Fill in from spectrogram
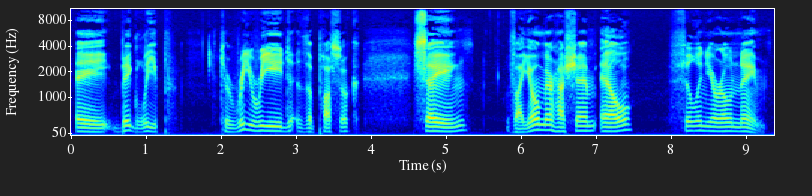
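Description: Slow, smooth-voiced older New man. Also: fairly low pitch, no room sound. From Brooklyn, New York. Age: 60s. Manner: measured, explanatory, with Hebrew terms. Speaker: host. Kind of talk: Torah commentary talk.

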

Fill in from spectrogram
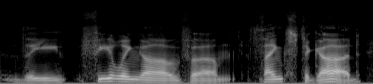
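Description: Slow, smooth-voiced older New man. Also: fairly low pitch, dry recording. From Brooklyn, New York. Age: 60s. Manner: measured, explanatory, with Hebrew terms. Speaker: host. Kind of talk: Torah commentary talk.

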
